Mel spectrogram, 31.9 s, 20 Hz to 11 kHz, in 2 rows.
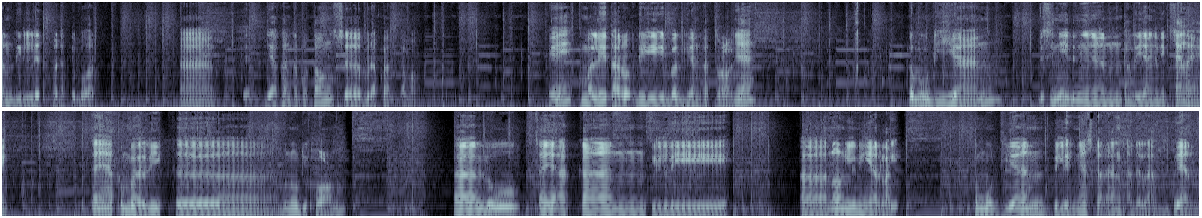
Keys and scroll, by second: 0.4 Delete.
